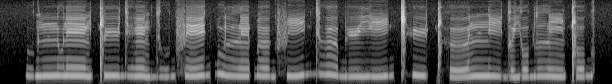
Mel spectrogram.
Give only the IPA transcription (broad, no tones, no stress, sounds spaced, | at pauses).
ṳ ɡ nː u ɾ ẽː ɡ ǃ yː dʱ ẽː ɡ dʱ ṳ ɡ f eː ɡ ɓ u lː ẽ ɓ ɵː ɡ f iː ɡ dʱ ɵː b yː j iː ɡ ǀʰ yː ǃʰ ɵː nː iː ɡ ɵ j o ɡ lː ĩː ǃ o ɡ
